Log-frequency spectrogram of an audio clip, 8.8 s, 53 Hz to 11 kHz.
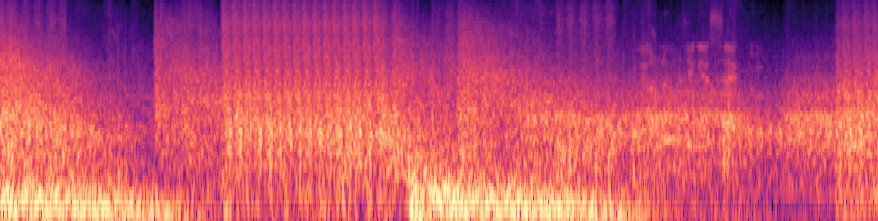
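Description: Rapid bursts of 20mm half-track cannon fire in the Company of Heroes video game, dense repeated shots over loud battle noise, with a voice talking over part of it.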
